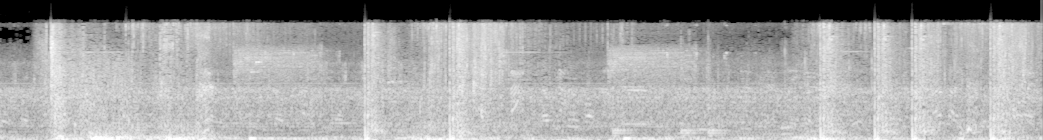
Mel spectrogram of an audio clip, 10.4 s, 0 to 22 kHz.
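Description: Fallout 4 combat: sharp, loud gunshots crack out singly and in quick pairs at irregular intervals, with someone talking between and over them.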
